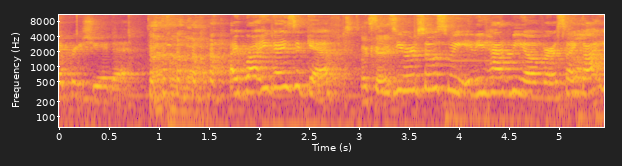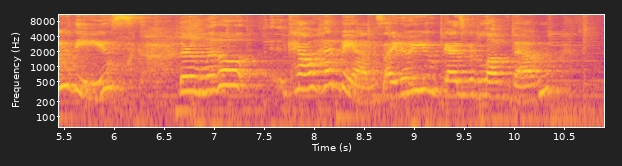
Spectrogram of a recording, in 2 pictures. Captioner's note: laughing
